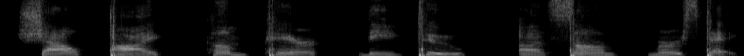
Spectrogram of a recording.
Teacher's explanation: So it's unstressed, stressed, unstressed, stressed, unstressed, stressed. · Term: iambic pentameter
